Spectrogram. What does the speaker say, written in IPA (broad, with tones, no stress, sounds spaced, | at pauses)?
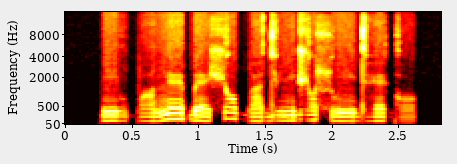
ɲ u˩ b ɑ˩ n ɛ˧ ɓ ɛ˩ ʃ ɔ˥ b a˩ d y˧ n d͡ʒ ɔ˥ ɬ u˩ ɲ dʱ ɛ˧ ɡ ɔ˩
